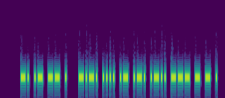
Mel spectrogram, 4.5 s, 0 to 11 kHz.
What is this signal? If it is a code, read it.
Morse code, heard as a keyed tone, about 36 wpm, 700 Hz. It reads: NAME CHARLOTTE
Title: Practice QSO - Exchange 1 - Beginning - 35wpm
